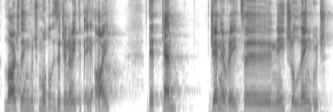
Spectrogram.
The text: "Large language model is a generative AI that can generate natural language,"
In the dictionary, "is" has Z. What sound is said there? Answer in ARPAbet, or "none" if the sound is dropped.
Z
